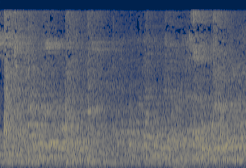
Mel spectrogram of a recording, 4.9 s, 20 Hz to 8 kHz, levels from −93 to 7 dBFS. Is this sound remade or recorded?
recorded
